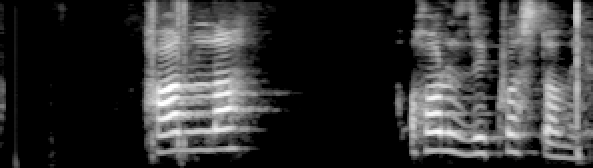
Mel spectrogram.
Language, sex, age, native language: Icelandic, male, 9, Icelandic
